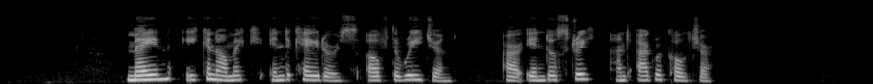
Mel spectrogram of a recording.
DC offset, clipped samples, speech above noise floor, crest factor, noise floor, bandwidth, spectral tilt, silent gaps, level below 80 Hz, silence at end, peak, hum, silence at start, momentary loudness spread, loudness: under 0.1%; under 0.1%; 50 dB; 22 dB; -72 dBFS; 10.5 kHz; -6 dB/octave; none; -74 dBFS; 1.65 s; -2 dBFS; none; 1.25 s; 14 LU; -23 LUFS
